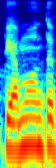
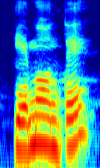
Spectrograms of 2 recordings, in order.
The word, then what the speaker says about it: Piemonte: que obviamente se llama Piamonte, pero en realidad es Piemonte, pero lo escribieron como Piamonte, porque me imagino por la pronunciación, porque el piemontés es muy de la boca abierta, ¿no?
